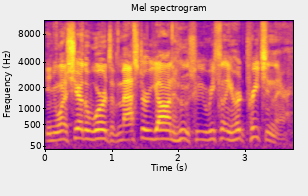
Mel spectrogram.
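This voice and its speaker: An actor playing a hungover, scheming village priest in a video game, groaning and coarse-mouthed in a dramatic way. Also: male voice, on the high side, fairly quick, close to an everyday voice. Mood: scheming, pleading. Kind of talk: video game cutscene acting.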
